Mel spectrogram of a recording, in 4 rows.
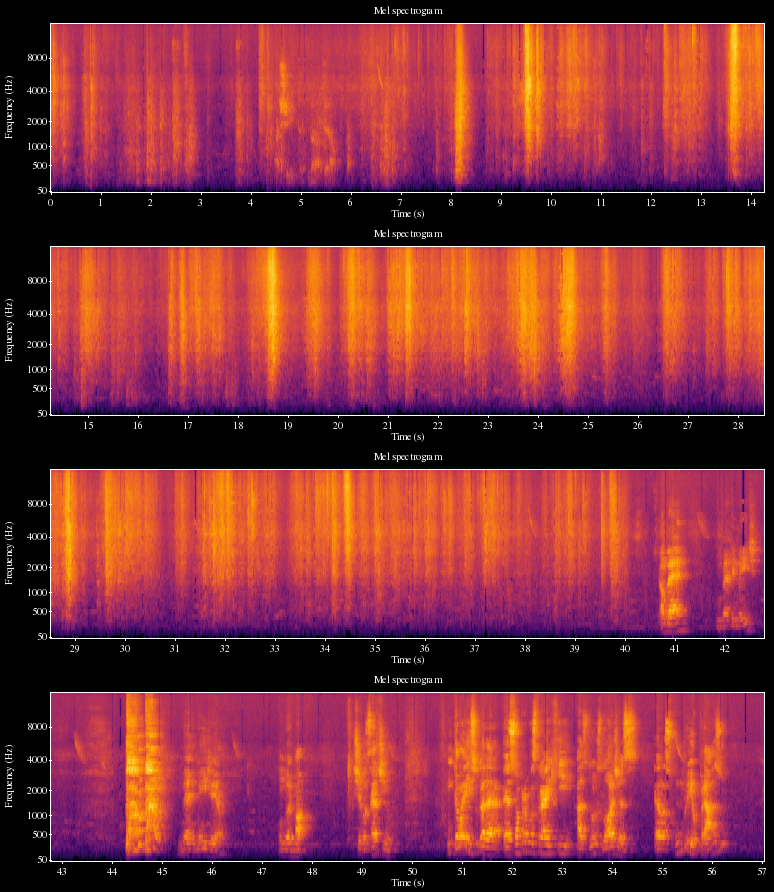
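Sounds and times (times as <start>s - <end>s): plastic wrap crinkling: 0.0s - 42.6s.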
